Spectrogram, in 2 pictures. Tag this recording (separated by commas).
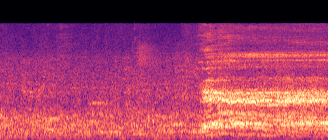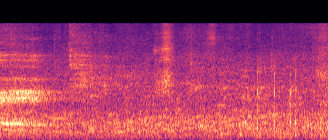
people burping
